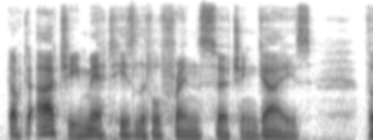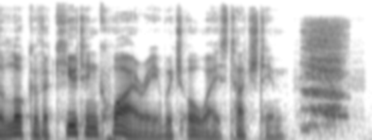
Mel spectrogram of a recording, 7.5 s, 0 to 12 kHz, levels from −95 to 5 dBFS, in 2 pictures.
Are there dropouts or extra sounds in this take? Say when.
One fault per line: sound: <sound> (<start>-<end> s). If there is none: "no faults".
sound: sigh (6.7-7.2 s)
